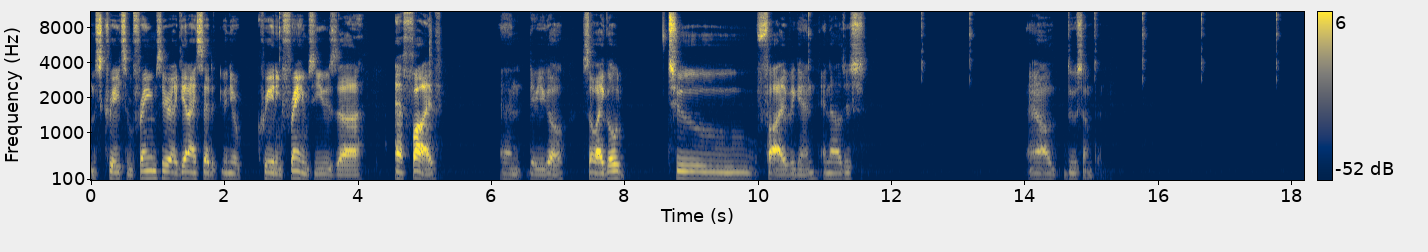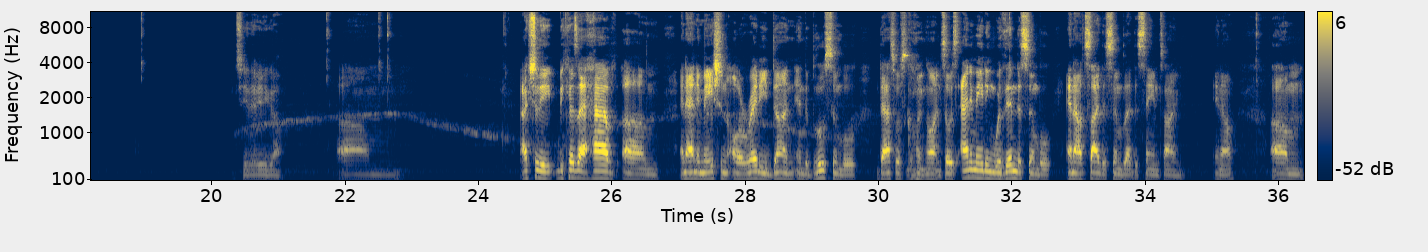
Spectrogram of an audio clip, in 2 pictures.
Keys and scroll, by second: 5.1 F5.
